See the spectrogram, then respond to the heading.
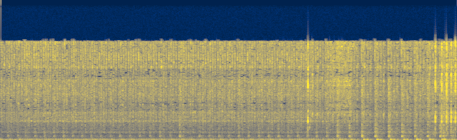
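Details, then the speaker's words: Ford Figo petrol/CNG with strong vibration: uneven, lumpy idle with occasional stumbles and knocking pulses under a low drone while plug leads are pulled one by one; cylinder misfire at idle, the culprit cylinder not yet confirmed. "हमें confirm करना है कि कौन सा cylinder से miss fire कर रहा है"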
